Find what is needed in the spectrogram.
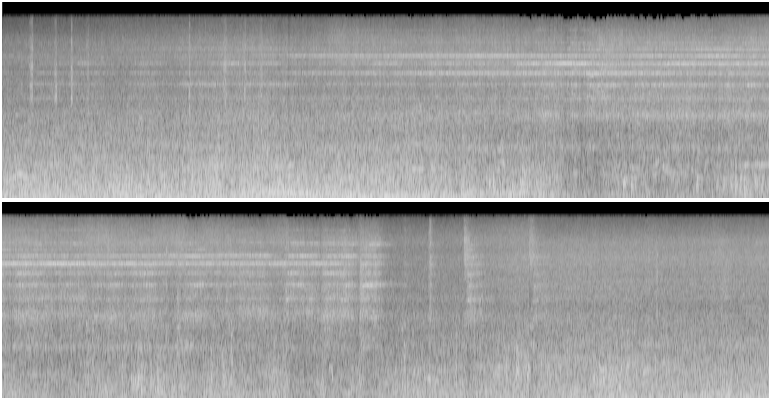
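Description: A passenger train moving slowly, its wheels squealing in several high, steady tones for much of the time over a low rumble. The rumble fades about ten seconds in, and the squeal stops a little over twenty seconds in.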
